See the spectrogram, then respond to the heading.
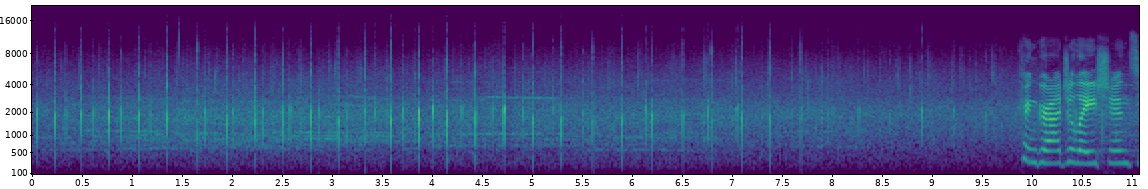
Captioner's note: applause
